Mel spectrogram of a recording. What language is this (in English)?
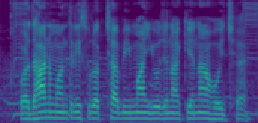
Maithili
